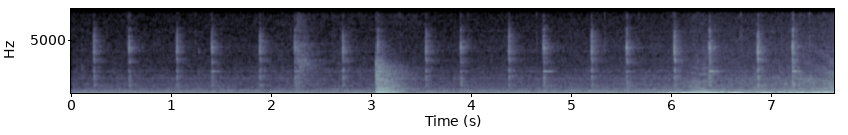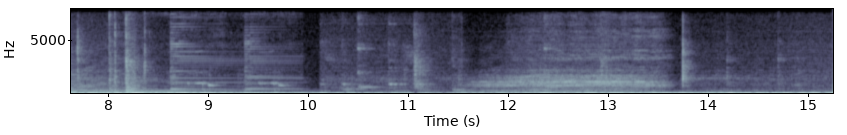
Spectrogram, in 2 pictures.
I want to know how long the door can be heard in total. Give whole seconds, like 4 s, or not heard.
4 s.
